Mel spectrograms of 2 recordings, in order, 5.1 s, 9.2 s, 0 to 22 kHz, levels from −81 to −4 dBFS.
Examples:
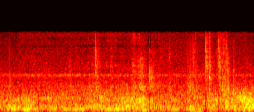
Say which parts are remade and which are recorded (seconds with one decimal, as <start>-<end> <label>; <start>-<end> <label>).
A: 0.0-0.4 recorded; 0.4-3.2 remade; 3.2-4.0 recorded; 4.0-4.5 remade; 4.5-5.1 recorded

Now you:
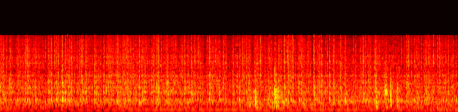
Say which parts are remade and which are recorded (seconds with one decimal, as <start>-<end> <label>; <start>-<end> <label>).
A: 0.0-9.2 recorded

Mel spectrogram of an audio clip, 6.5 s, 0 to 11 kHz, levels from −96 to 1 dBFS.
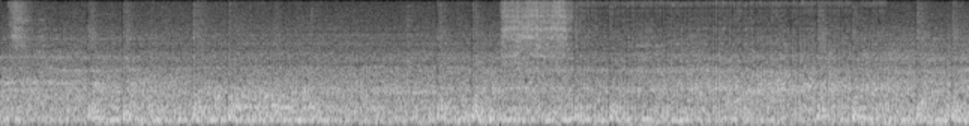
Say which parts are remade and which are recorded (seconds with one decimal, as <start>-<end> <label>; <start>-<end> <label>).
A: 0.0-3.4 recorded; 3.4-5.9 remade; 5.9-6.5 recorded

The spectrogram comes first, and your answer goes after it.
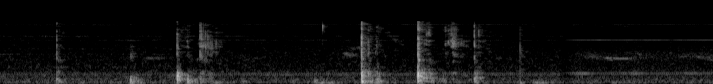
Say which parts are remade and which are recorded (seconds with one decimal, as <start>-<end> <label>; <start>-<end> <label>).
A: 0.0-1.8 remade; 1.8-7.1 recorded

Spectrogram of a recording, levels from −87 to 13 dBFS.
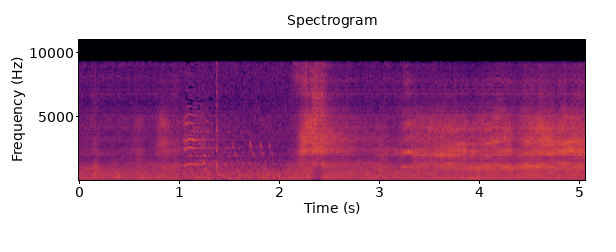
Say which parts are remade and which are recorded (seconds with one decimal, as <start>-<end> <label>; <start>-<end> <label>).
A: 0.0-1.0 remade; 1.0-2.1 recorded; 2.1-5.1 remade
